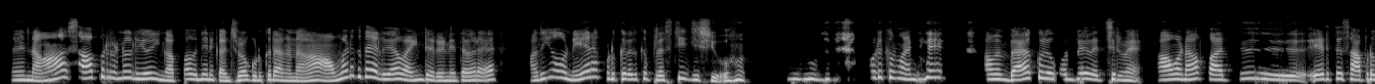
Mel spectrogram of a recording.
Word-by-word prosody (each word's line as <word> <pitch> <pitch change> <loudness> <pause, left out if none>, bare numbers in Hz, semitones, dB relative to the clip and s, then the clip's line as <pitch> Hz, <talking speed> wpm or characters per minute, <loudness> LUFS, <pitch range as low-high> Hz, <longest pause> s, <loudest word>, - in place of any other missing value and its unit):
அ - - -1 0.2
நான் 225 - +2
சாப்படுறேனும் 300 0 +1
இல்லையோ! 255 0 +3
எங்க 200 -4 +1
அப்பா 175 +7 -8
வந்து 230 0 +2
எனக்கு 210 -5 0
ரூ.5 195 +5 +1
குடுக்குறாங்கன்னா, 185 -4 +1 0.3
அவனுக்கு 310 - 0
தான் 335 -2 +4
எதையோ 240 -1 +1
வாங்கிட்டு 215 +1 +1
வருவேனே 180 0 0
தவிர, 190 +1 +1 0.5
அதையும் 285 - -1
நேரா 310 +8 +2
குடுக்குறதுக்கு 255 -1 -1
ஃப்ரெஸ்டிஜ் 215 +4 -1
இஸ்யூ 165 -2 -1 0.8
ம் 245 -1 +1 0.5
குடுக்க 320 +1 -1
மாட்டேன். 260 +6 +1 0.5
அவன் 235 -1 +3
பேக்குள்ள 275 +6 +2
கொண்டு 230 -1 -3
போய் 260 -1 +3
வச்சுருவேன். 195 -4 -1 0.2
அவனா 235 +1 +3 0.2
பாத்து 220 +3 -1 0.7
எடுத்து 240 +2 0
சாப்பிட 220 +2 +2
235 Hz, 145 wpm, -20 LUFS, 205-270 Hz, 0.8 s, தான்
